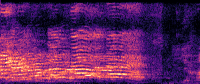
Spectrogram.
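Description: Speech: young voices talking at once, loudest for about the first second and a half, then a single quieter voice.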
